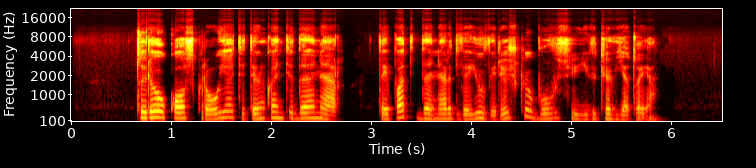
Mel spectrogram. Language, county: Lithuanian, Klaipėda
